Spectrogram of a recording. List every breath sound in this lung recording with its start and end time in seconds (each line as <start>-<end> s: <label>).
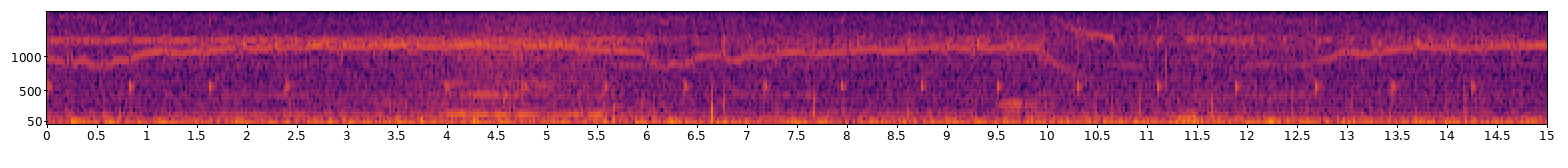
11.30-11.89 s: inhalation
11.30-11.89 s: crackles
